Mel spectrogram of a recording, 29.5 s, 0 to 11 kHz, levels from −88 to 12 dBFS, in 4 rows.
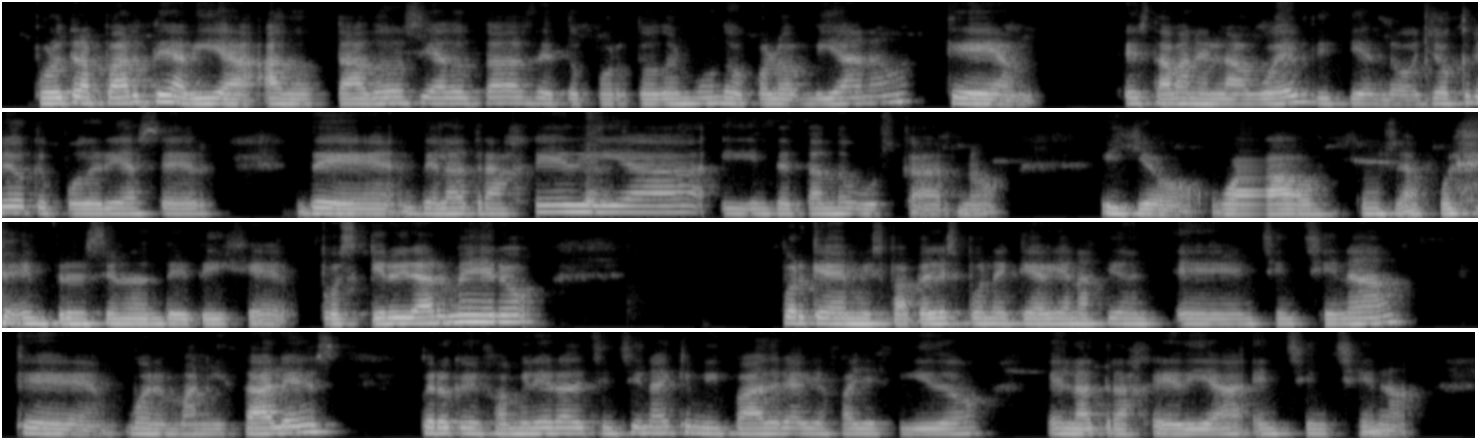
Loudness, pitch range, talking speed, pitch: -23 LUFS, 155-175 Hz, 165 wpm, 160 Hz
